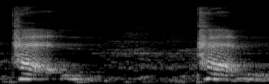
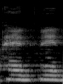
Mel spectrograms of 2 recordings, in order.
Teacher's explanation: Các ba mẹ hãy nhớ là âm p chúng ta bật hơi lên này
